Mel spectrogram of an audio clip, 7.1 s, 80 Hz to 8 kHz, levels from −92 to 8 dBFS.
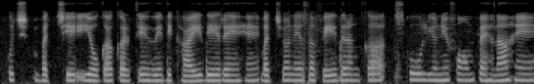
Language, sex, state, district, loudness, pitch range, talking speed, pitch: Hindi, female, Uttar Pradesh, Etah, -32 LUFS, 200-215 Hz, 150 wpm, 205 Hz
